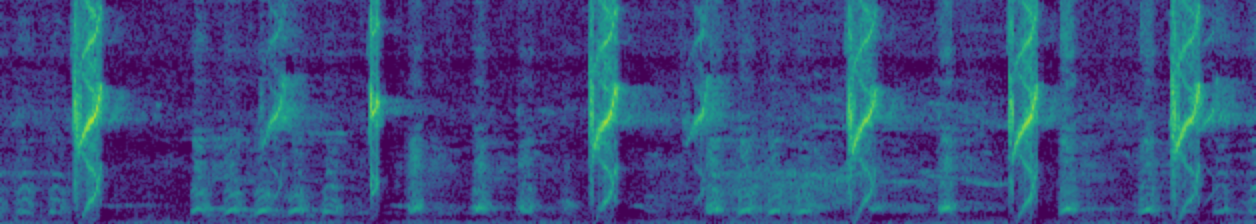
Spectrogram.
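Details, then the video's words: Olive-backed sunbird song made of piercing high slurred notes at irregular intervals, with quick bursts of softer, lower chattering notes in between. "Olive Backed Sunbird Singing - Suara Burung Madu Sriganti"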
